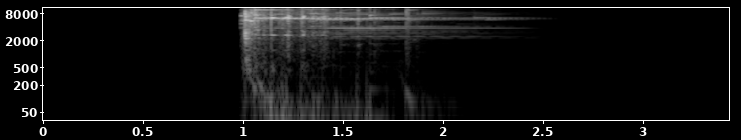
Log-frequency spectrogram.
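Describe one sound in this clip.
A bright game jingle chimes as a reward pops up.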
